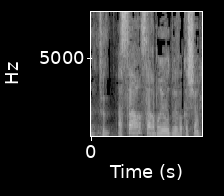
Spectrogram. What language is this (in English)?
Hebrew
